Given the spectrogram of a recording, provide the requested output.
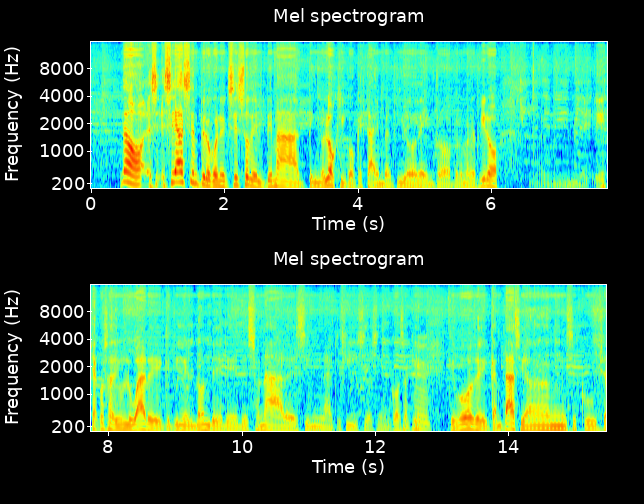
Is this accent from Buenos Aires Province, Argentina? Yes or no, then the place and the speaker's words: no; Rosario, Santa Fe, Argentina; Yo a los 10 años, en Rosario, de donde soy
